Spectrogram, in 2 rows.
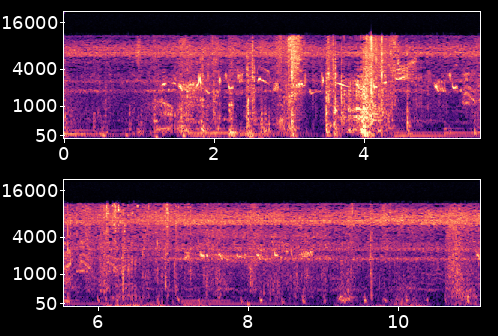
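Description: Horse hooves clip-clop at a slow walking pace as a horse-drawn wagon rolls along in Red Dead Redemption 2, faint and steady beneath outdoor ambience of insects and birds, with one louder thump partway through.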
